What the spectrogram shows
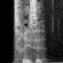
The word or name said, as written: trisse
